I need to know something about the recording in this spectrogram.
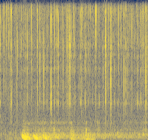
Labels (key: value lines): label: anthrophony, bomb
recorder: HydroMoth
